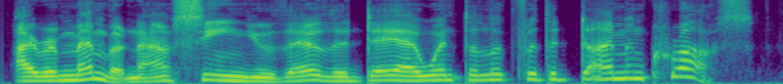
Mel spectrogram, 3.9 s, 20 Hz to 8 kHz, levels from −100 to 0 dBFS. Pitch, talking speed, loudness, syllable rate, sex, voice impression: 170 Hz, 245 wpm, -17 LUFS, 5.5 syllables/s, male, very masculine, very adult-like, thick, cool, sincere, slightly wild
